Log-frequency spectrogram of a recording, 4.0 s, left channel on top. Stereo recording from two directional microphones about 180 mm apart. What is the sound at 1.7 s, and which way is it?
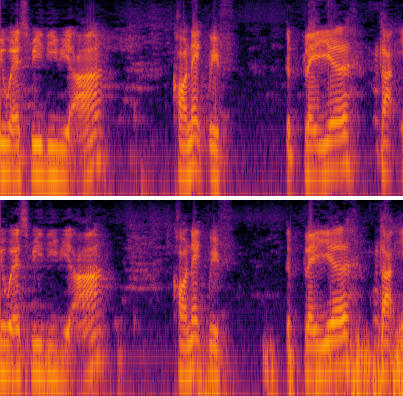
Speech, 20° left (ahead or behind).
